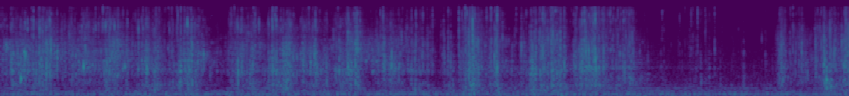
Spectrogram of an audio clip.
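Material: Plastic.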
